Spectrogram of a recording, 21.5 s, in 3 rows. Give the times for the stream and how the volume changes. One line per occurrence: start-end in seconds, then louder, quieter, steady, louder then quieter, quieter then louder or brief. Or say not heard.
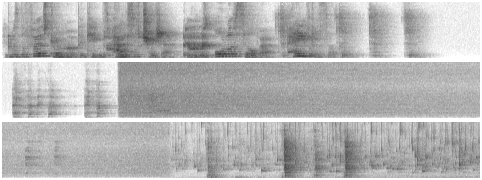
8.9-21.4 quieter then louder.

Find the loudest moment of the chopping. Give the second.
19 s.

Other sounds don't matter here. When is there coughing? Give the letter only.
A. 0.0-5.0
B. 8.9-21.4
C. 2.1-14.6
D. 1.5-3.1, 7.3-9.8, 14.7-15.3
D.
